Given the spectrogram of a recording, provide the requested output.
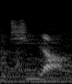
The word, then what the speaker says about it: Lucia: So Lucia. Lucia, kind of like the Lucia. Spanish version. In Italian we say Lucia.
